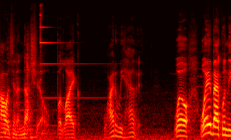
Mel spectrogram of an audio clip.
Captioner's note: ding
